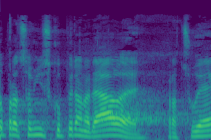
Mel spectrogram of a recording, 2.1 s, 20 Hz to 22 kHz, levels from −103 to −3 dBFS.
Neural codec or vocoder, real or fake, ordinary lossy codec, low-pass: none; real; MP3, 64 kbps; 14.4 kHz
